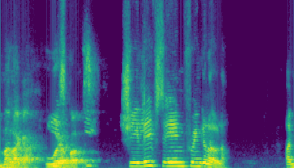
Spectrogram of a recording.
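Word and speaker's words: Fuengirola: She lives in Fringilola. I'm not very good at pronouncing that name, that word, but she lives in Fringilola. Fringilola, perfect, yeah.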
